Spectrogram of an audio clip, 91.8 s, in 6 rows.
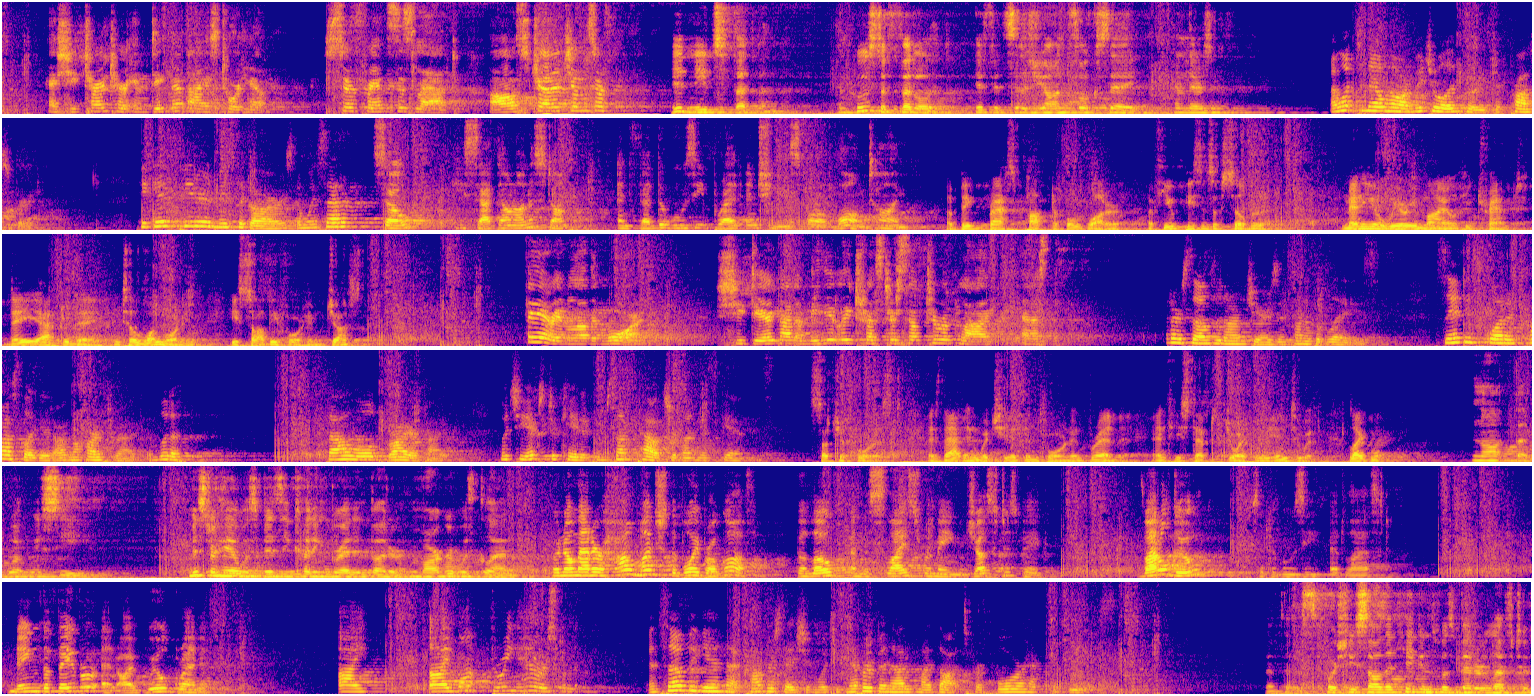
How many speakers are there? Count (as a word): five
